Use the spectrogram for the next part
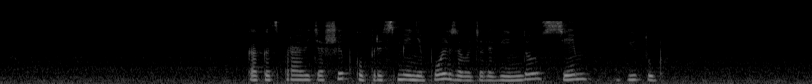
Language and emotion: Russian, neutral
